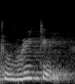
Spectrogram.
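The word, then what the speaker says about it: written: কি উচ্চারণ হচ্ছে না ডব্লিউ টা কিন্তু উচ্চারণ হচ্ছে না তাহলে সাইলেন্ট লেটার হচ্ছে ডব্লিউ নেক্সট কোশ্চেন আসছি 21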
